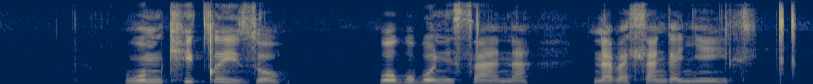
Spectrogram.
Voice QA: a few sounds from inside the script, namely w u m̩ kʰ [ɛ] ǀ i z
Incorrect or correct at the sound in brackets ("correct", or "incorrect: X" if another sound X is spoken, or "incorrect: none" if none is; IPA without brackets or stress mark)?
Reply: incorrect: i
